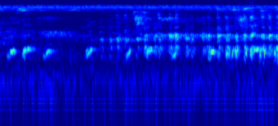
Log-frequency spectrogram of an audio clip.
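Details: White-breasted waterhen call used as a lure to attract wild birds: short hoarse notes near one pitch, repeated about four times a second, growing louder and denser towards the end, over a steady background hiss.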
